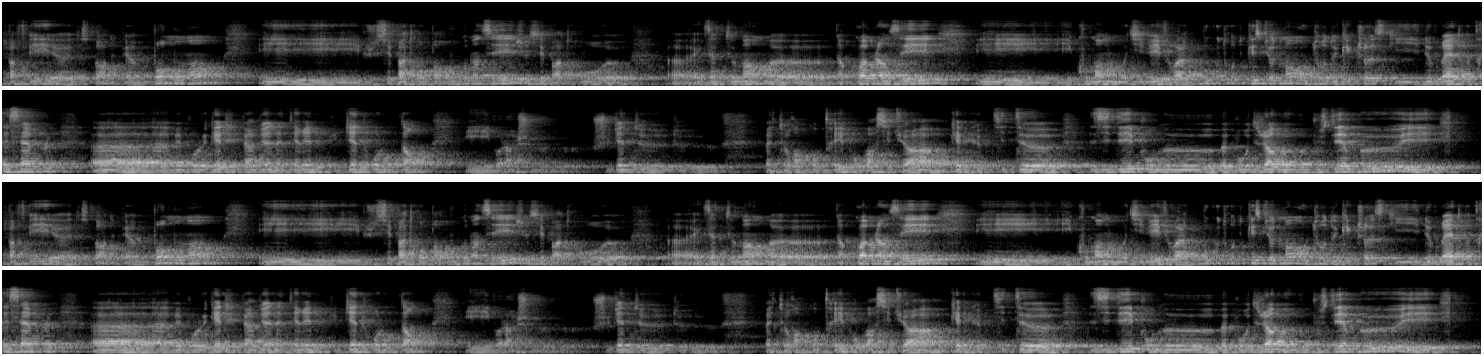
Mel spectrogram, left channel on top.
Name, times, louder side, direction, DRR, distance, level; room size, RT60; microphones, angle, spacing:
voice 1, 0.0-12.2 12.5-29.3, equal, 5° right, 2 dB, 1.8 m, -25 dB
19.5 x 13.0 x 3.2 m, 2.1 s
head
